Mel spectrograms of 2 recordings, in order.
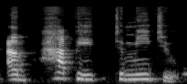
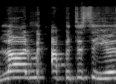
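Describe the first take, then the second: First: Careful standard English, H kept in happy; formal, sounded H. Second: Quick, higher patois, happy without its H; casual Jamaican patois. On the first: Speaking to the Governor General, happy with its H. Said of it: "if you're speaking to the Governor General". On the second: Speaking to a friend down the road, quick Jamaican patois. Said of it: "speaking to your friend down the road". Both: Shown as a demonstration.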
